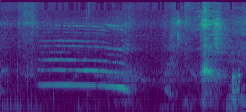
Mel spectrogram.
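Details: Fox indoors near a refrigerator; a single drawn-out, clear whining cry that holds steady and then falls away, followed by a short squeak, with people laughing in the room.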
